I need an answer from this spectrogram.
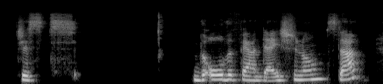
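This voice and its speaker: Fairly high in pitch, a woman speaks with an Australian accent and fairly even intonation. The background is quiet. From Australia, Geelong, Victoria. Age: 20s. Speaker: singer-songwriter and music therapist. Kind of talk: interview. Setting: video call.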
